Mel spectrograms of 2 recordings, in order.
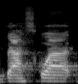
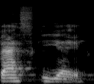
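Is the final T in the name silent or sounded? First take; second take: sounded; silent. First: The final T sound is pronounced. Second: The final T sound is left silent. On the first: The speaker calls it wrong. "a lot of people say Basquiat" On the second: The speaker calls it right. "Basquiat the French pronunciation"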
